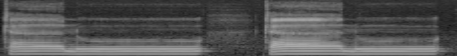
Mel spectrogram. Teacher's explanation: واو اینجا مدکشیم این الف تلفظ نمیشه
